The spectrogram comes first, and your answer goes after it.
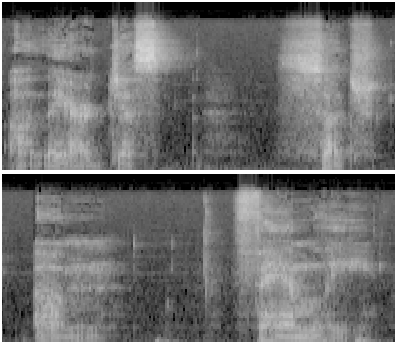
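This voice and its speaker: A man with an extremely deep, gravelly voice talks slowly and reverently. He pauses often between phrases, as if reflecting in an interview. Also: a bit bright. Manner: reverent, halting, deliberate. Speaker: stage actor in an audio play.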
